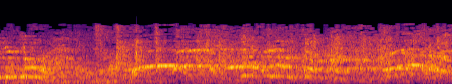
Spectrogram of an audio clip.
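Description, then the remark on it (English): A large crowd of voters at a town hall in a Republican leader's hometown shouts and jeers at once, many raised voices overlapping in a loud, continuous roar with a few voices rising above the din, sustained throughout. “Emotions running high as Republican leaders face the music from the crowds in their hometowns like this.”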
